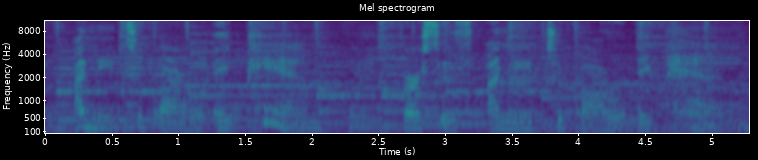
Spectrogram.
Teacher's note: In the South, pin is interchangeable with pen, so you may hear someone say, I need to borrow a pen versus I need to borrow a pen.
